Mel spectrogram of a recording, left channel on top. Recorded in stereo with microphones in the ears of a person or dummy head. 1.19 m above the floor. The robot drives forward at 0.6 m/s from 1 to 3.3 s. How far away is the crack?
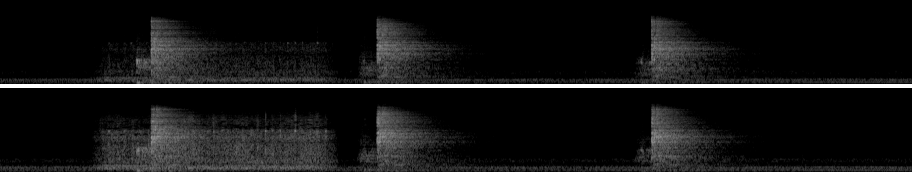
About 5.5 m.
